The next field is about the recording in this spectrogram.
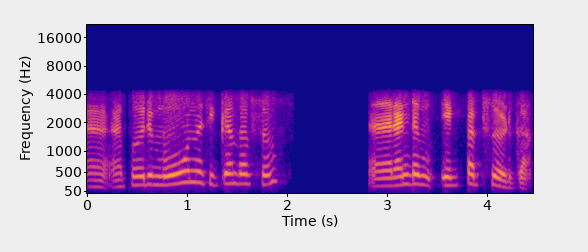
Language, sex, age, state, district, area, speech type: Malayalam, female, 30-45, Kerala, Thiruvananthapuram, rural, conversation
